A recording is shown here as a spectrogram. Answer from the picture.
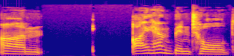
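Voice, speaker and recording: Her fairly low pitch moving with ordinary variation, a woman speaks in a dry, close sound with no echo. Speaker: veterinarian. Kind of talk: interview.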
